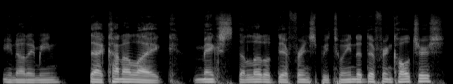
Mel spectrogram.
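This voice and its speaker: A man's voice: fairly low pitch, a little fast, clean tone, no echo, clean studio sound. A man from Hawaii hosting a podcast, chatting casually and rambling a bit as he explains things. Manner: relaxed, rambling, often says "you know what I mean". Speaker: podcast host.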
